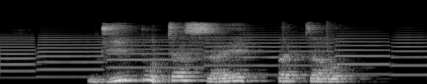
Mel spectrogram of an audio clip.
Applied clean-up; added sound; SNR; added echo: none; Trumpet; 15 dB; reverberation time 0.5 s.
